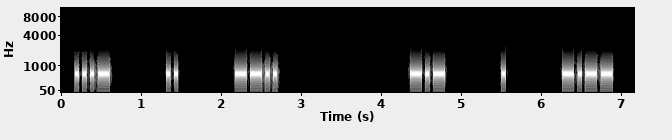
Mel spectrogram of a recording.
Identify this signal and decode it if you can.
Morse code, heard as a keyed tone, about 25 wpm, spaced as for 10 wpm, 600 Hz. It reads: VIZ KEY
